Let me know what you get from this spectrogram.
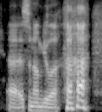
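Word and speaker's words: Somnambula: Like if we had actually seen Daring's adventure in the Sonumbula.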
